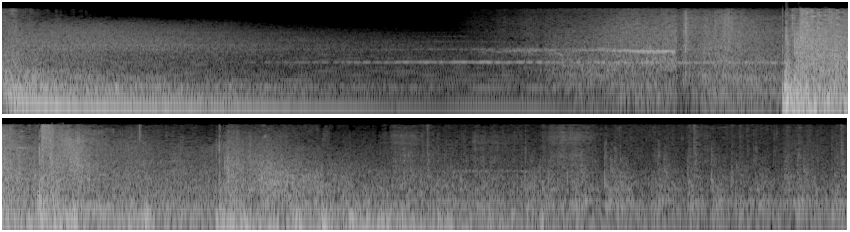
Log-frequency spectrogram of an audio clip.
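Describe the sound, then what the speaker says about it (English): Explosion aboard a ship in the video game Detroit: Become Human, a sudden loud blast at about eight seconds followed by crashing, rumbling debris and continued heavy noise, preceded by a building low rumble. "They detonated an explosive in the hold. The ship is sinking, sir."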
